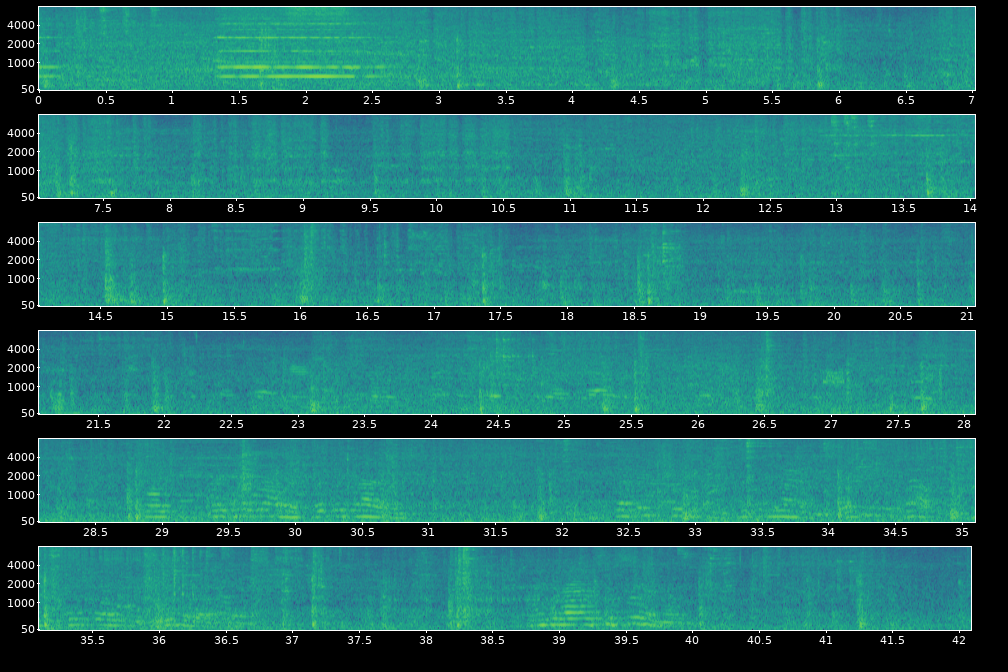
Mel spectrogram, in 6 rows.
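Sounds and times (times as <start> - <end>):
wheels clacking over rail joints: 0.0 - 42.0
locomotive whistle blast: 1.3 - 3.0
wheel flange squeal: 1.3 - 3.0, 12.8 - 14.2, 15.3 - 16.0.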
